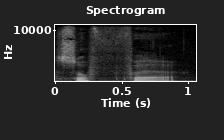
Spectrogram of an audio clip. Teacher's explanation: آگے ہے صفن، اور فتح کی تنوین پر جب ہم رکتے ہیں تو یہ ہوتا ہے مد عوض عن التنوین، تو یہ بن جاتا ہے فا دو حرکہ لمبا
